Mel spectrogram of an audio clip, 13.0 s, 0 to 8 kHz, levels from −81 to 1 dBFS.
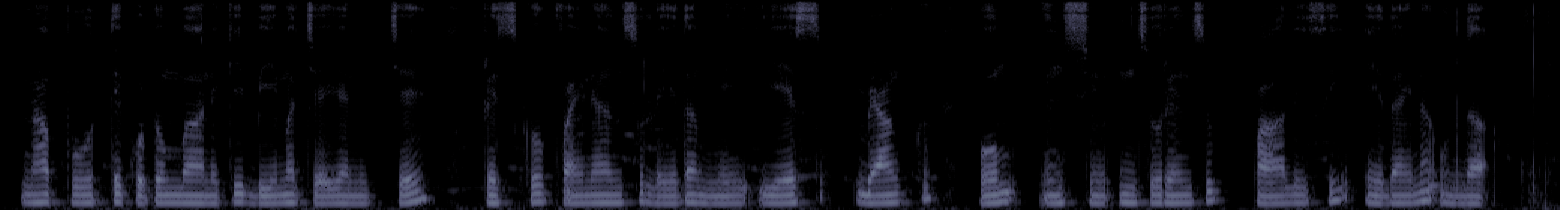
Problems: none marked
